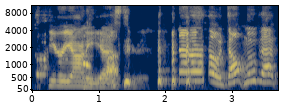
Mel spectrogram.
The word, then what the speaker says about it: Sirianni: Sirianni. Sirianni, yes.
